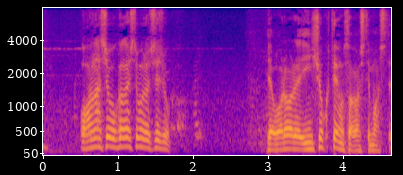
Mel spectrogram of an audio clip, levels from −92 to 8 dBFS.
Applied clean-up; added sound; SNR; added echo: none; none; none; none.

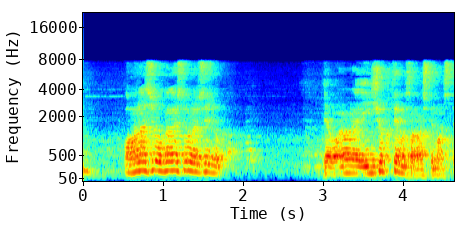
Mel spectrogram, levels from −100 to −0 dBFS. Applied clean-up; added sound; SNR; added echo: none; none; none; reverberation time 0.6 s.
